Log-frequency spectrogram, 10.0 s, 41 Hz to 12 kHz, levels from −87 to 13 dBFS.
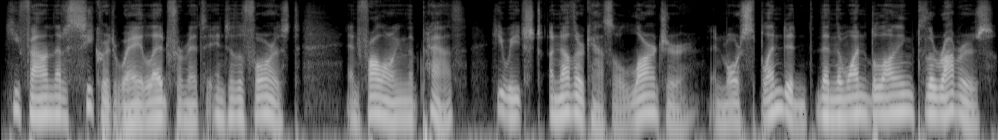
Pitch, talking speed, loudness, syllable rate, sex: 105 Hz, 185 wpm, -19 LUFS, 5.1 syllables/s, male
